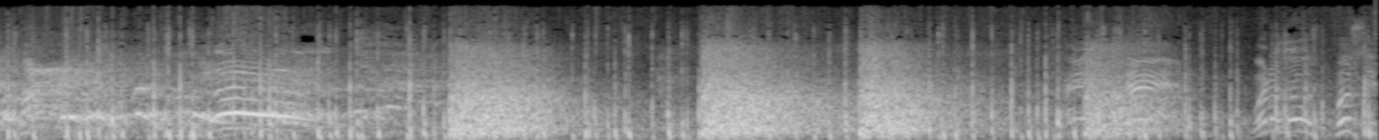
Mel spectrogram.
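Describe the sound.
Pistol gunfire in a shootout with cattle rustlers crackles in rapid, overlapping volleys of sharp loud shots, with indistinct shouting voices mixed in beneath the burst of firing.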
